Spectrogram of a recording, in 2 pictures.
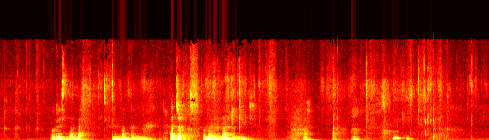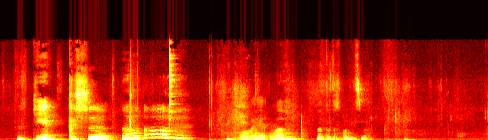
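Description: A young girl talks and giggles close by.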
